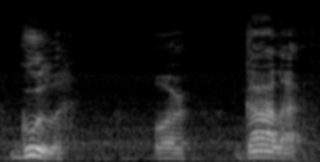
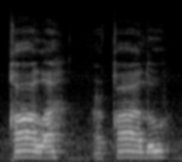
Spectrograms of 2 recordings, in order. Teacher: So, some interesting things about the Iraqi dialect is the qaf that we talked about earlier becomes a G sound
